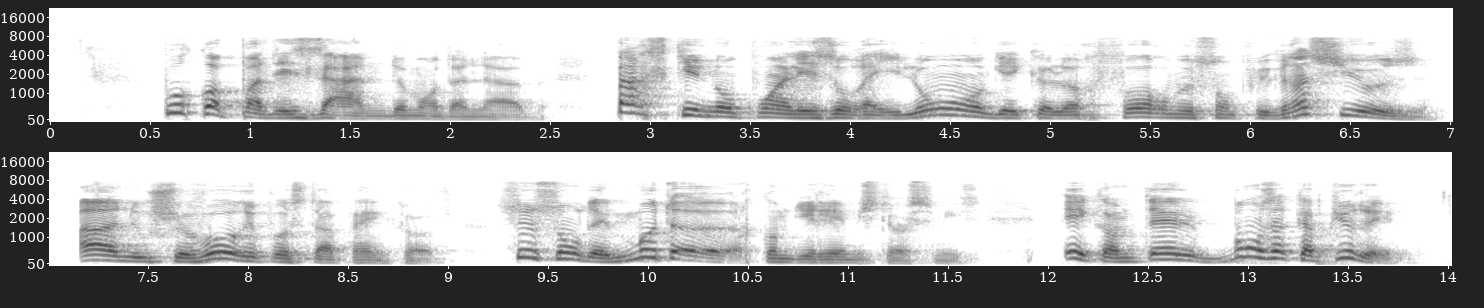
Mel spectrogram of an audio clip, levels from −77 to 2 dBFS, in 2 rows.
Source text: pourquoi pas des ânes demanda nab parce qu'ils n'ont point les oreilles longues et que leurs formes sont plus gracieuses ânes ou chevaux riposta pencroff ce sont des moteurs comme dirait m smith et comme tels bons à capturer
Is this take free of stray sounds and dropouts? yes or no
yes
